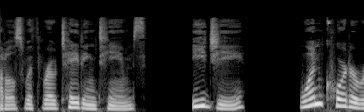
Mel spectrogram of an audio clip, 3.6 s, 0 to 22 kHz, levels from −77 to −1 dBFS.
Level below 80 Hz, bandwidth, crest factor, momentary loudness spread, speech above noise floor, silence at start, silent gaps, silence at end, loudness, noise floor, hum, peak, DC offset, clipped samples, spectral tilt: -56 dBFS; 12 kHz; 14 dB; 12 LU; 55 dB; 0 s; none; 0 s; -20 LUFS; -74 dBFS; none; -6 dBFS; under 0.1%; under 0.1%; -6 dB/octave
